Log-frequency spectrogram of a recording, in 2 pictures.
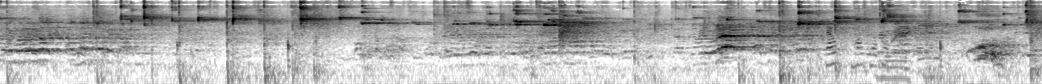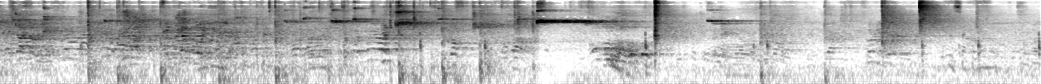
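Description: A basketball bouncing on a hardwood gym floor as it is dribbled during play, with players' voices, all echoing in a large gym.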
